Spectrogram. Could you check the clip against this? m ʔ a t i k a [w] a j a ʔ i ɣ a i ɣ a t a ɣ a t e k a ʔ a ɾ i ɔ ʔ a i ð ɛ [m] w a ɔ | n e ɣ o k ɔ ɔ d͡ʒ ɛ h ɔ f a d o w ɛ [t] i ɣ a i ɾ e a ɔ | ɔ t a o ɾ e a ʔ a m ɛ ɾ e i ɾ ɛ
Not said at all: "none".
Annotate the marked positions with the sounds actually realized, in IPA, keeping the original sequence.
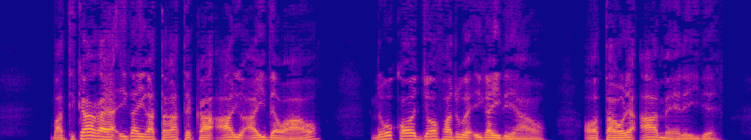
ɣ, none, ʔ

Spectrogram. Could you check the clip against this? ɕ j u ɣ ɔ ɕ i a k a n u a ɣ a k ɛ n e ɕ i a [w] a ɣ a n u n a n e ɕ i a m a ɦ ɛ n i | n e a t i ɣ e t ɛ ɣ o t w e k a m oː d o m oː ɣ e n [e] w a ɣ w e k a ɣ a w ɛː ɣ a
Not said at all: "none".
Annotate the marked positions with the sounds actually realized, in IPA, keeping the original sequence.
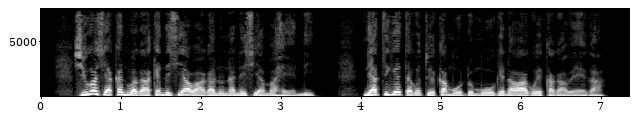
w, a

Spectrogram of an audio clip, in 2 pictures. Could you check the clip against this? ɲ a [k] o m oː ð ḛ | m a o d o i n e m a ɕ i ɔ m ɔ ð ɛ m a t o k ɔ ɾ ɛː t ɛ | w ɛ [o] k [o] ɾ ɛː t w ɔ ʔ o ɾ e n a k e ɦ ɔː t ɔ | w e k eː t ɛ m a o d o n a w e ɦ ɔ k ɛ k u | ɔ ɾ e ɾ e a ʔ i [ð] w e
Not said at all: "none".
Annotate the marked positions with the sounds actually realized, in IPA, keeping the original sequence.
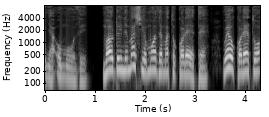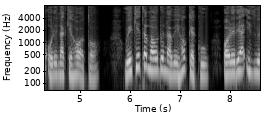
ʔ, o, ɔ, ð

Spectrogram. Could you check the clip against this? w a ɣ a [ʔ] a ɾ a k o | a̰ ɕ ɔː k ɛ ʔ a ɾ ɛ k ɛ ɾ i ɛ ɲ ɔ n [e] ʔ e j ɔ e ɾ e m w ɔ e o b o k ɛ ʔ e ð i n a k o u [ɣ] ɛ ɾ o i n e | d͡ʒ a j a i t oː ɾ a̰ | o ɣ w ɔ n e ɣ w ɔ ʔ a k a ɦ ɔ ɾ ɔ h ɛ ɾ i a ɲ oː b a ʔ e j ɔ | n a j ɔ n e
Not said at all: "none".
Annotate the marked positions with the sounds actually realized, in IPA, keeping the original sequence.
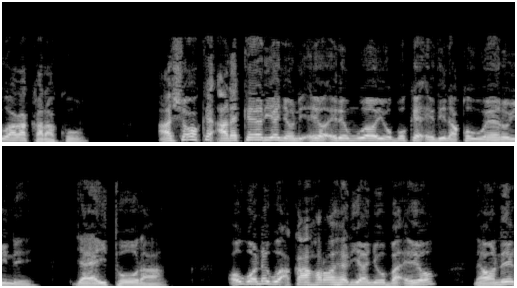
k, i, w

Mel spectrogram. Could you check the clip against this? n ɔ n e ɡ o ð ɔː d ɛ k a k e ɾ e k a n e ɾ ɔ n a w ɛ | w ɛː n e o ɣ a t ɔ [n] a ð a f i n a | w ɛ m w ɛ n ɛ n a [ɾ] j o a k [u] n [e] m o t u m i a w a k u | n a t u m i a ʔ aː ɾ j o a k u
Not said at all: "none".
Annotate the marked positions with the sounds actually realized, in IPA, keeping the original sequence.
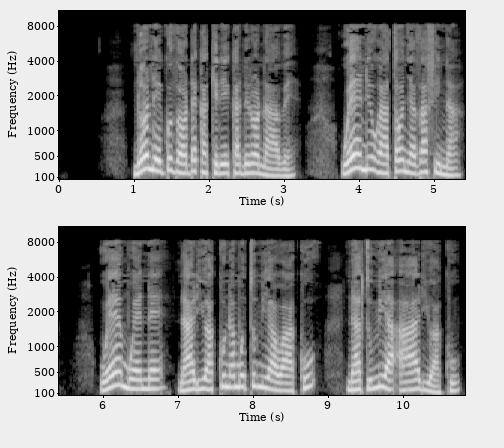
ɲ, ɾ, u, a

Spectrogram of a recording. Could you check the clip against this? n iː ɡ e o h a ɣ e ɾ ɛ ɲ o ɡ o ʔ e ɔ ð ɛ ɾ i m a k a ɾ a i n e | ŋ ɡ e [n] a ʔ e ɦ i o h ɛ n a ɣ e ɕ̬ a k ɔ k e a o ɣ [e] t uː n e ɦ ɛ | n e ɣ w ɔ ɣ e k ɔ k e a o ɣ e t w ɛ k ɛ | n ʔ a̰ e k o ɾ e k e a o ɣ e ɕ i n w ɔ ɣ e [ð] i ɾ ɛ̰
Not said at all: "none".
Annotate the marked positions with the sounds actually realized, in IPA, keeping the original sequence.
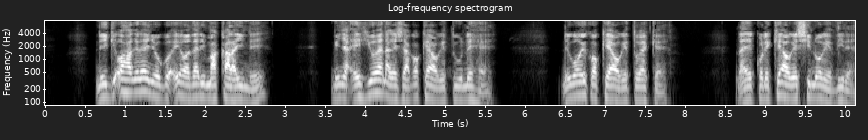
ɲ, e, ð

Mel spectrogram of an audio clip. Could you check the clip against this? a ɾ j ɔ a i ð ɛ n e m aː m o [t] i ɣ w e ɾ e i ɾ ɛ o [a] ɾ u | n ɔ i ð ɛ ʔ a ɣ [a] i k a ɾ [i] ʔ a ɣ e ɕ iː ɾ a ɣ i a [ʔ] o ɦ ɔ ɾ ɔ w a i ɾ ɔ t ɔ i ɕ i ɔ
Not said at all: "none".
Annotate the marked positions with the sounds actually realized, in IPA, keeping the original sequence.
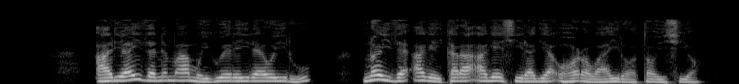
none, i, e, a, ʔ

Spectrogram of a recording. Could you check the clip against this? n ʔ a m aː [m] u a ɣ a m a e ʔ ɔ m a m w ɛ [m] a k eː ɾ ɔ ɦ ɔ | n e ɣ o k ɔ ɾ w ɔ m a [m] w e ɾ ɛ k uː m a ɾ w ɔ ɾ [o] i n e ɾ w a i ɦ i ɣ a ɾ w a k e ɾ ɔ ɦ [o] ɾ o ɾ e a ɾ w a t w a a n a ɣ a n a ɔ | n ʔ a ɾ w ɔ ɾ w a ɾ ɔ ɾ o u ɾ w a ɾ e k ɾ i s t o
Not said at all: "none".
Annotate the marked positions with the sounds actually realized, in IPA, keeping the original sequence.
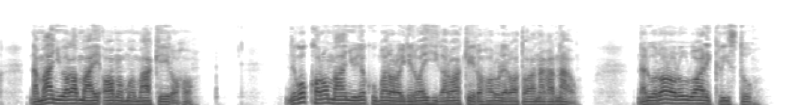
ɲ, m, ɲ, ɔ, ɔ

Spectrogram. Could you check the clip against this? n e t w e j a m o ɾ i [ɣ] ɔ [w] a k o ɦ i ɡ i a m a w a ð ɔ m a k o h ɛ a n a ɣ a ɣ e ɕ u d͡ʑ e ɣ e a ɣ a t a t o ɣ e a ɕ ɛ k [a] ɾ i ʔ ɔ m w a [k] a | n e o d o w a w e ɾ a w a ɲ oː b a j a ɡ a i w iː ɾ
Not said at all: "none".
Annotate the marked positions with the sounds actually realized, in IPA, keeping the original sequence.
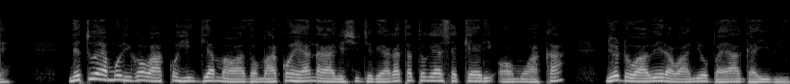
ɣ, w, ɛ, k

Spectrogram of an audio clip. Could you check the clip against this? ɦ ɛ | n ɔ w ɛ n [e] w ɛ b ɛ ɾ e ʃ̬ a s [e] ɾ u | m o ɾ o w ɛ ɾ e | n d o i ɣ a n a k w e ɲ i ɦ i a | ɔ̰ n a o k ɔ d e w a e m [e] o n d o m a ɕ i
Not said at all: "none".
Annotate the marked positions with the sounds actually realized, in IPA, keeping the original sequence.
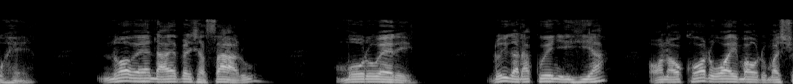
a, a, a

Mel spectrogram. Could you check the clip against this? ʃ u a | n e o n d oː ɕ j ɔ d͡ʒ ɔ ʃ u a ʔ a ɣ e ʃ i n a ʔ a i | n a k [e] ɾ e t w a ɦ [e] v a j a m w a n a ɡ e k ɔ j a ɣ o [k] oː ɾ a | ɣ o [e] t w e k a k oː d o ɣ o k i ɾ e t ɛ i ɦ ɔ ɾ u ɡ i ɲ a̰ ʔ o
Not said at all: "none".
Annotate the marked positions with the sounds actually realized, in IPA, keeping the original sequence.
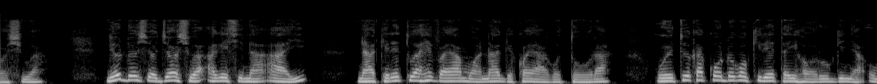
e, e, t, e

